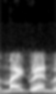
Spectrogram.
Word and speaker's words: migraine: Thì cái từ migraine viết là M-I-G-R-A-I-N-E, thì tiếng Mỹ đọc là migraine và tiếng Pháp đọc là migraine.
